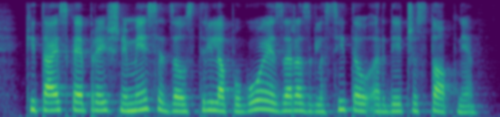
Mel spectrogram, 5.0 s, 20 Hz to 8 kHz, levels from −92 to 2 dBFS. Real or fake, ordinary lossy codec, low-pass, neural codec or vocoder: real; Opus, 64 kbps; 7.2 kHz; none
